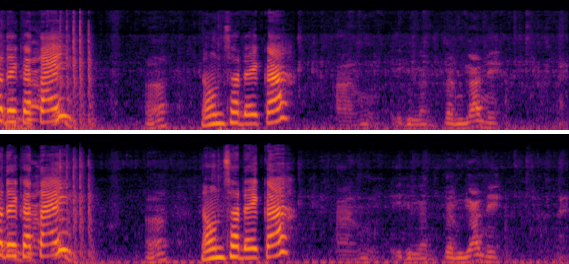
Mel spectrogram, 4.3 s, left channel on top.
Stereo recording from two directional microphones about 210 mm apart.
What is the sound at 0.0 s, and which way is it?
Speech, 25° right (ahead or behind).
